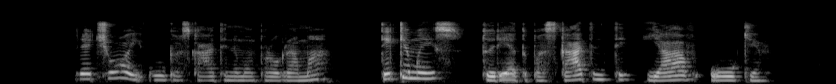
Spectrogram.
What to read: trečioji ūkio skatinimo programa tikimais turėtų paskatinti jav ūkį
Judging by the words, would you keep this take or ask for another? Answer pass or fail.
pass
